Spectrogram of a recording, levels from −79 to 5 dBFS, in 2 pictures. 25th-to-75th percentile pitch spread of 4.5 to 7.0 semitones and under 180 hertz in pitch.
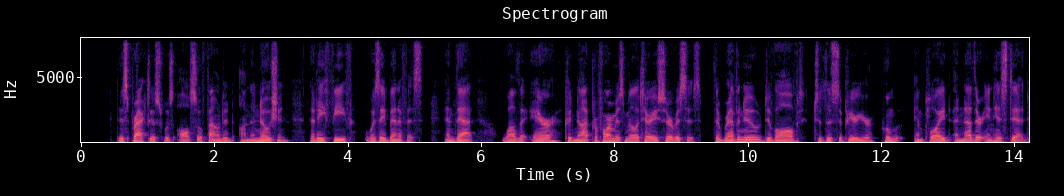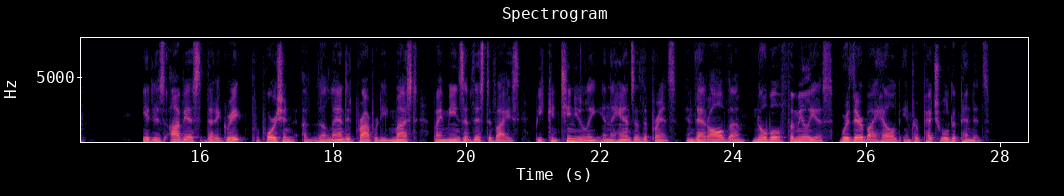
No: average, 2.7 semitones; medium, 140 Hz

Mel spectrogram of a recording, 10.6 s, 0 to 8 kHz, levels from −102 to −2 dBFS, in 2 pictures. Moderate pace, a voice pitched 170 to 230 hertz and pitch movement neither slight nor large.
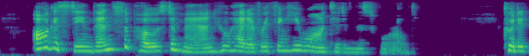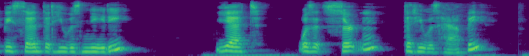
Yes: average, 165 wpm; high, 190 Hz; average, 4.2 semitones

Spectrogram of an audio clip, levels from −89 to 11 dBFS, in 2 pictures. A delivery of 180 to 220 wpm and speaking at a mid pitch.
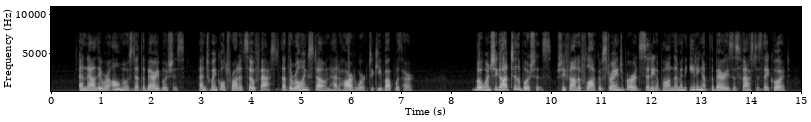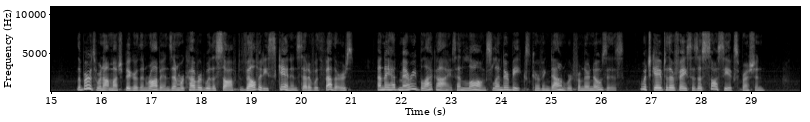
No: average, 190 wpm; high, 230 Hz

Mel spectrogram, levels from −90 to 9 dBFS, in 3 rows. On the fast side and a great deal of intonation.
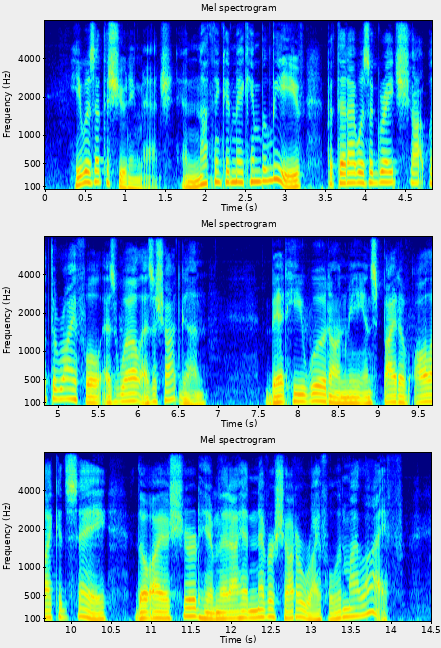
Yes: fast, 225 wpm; wide, 8.0 semitones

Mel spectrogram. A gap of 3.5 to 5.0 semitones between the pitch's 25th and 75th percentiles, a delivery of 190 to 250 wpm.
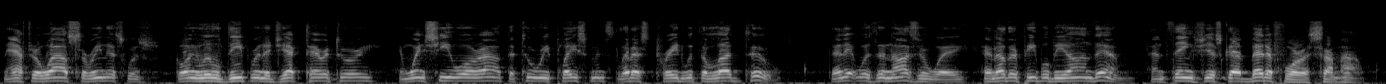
No: average, 2.7 semitones; average, 195 wpm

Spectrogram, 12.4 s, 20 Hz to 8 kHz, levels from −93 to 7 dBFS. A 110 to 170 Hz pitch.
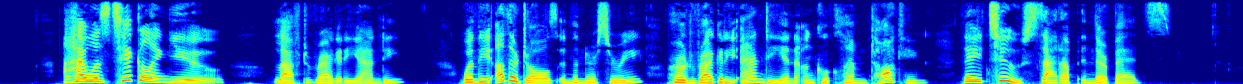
No: high, 210 Hz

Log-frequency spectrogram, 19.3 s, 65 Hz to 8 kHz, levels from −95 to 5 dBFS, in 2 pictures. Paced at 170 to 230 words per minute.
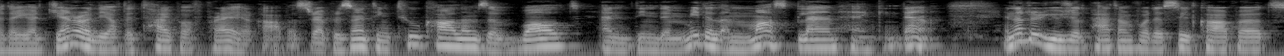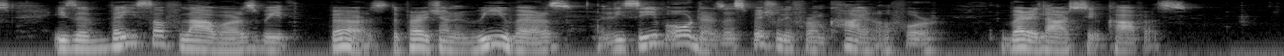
No: average, 160 wpm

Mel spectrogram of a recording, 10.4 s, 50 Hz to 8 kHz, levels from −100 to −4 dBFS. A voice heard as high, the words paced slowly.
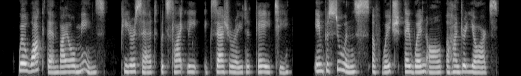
Yes: high, 220 Hz; slow, 125 wpm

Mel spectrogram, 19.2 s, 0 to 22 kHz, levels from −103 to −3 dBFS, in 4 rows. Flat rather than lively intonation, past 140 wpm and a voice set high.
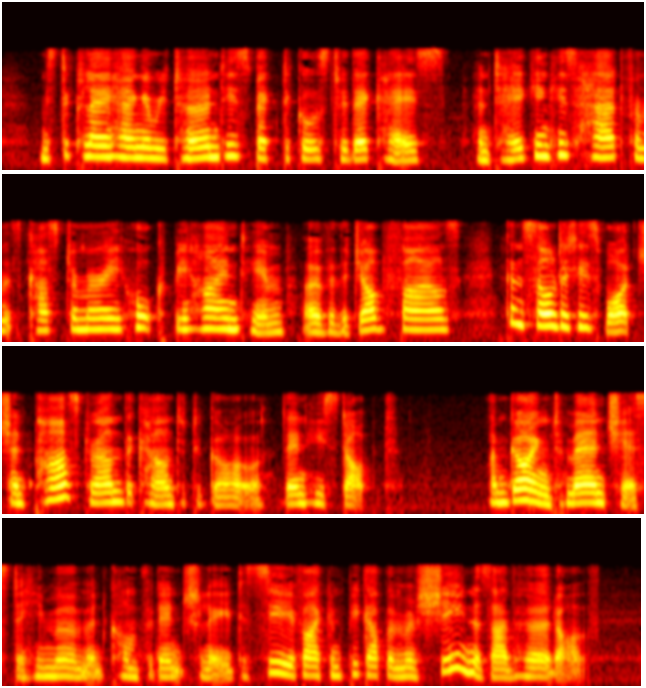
No: average, 4.1 semitones; average, 170 wpm; high, 205 Hz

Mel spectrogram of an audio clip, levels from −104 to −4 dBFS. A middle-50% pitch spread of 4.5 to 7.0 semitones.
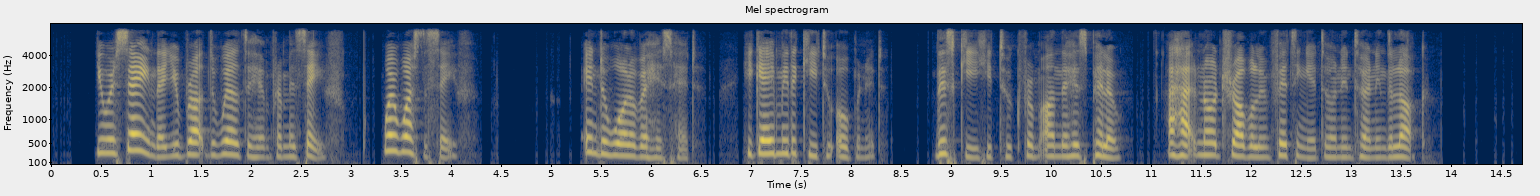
No: average, 3.9 semitones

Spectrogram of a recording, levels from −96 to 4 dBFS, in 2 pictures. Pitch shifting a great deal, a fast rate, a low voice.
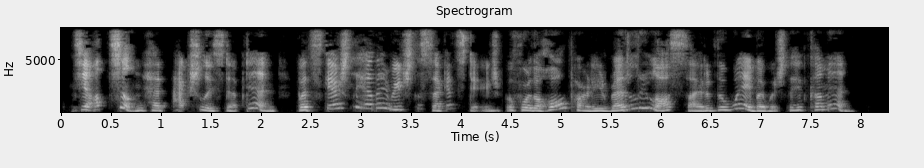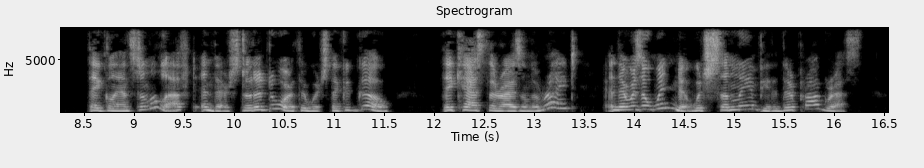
No: wide, 8.1 semitones; fast, 225 wpm; very high, 260 Hz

